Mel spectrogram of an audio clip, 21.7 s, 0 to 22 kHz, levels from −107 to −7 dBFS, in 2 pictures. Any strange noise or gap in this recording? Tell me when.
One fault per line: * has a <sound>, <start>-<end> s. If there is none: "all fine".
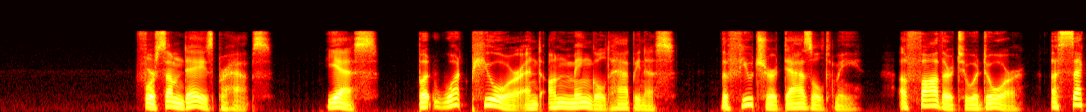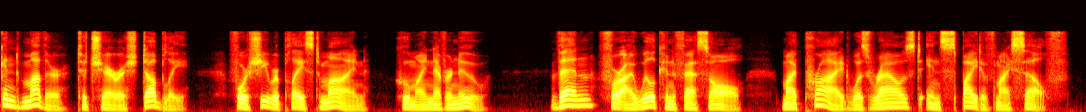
all fine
